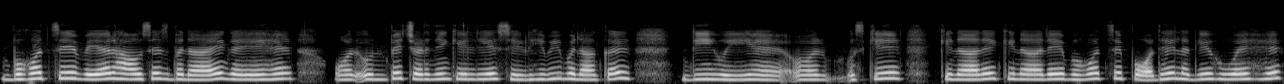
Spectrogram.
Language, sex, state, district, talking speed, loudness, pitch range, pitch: Hindi, female, Jharkhand, Ranchi, 135 wpm, -15 LUFS, 225-260 Hz, 240 Hz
